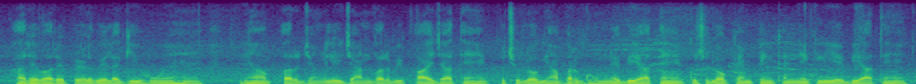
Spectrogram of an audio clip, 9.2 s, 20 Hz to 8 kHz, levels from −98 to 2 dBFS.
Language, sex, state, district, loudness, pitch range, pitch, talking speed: Hindi, male, Bihar, Gaya, -17 LUFS, 105-110 Hz, 110 Hz, 230 wpm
